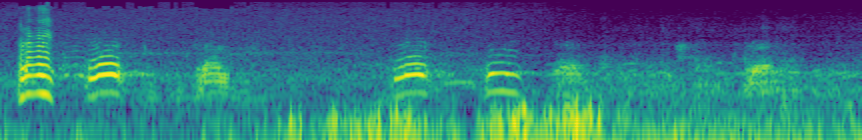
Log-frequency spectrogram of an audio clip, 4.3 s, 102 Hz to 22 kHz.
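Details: Snow geese departing the water at sunrise to feed in fields during Canadian spring migration, 26 April 2015; a rapid series of clear, nasal, barking honks, several in the first second, then fading to more distant calls.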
